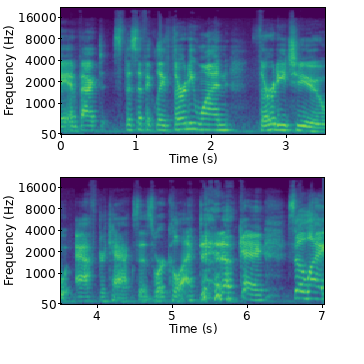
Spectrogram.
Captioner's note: laughs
